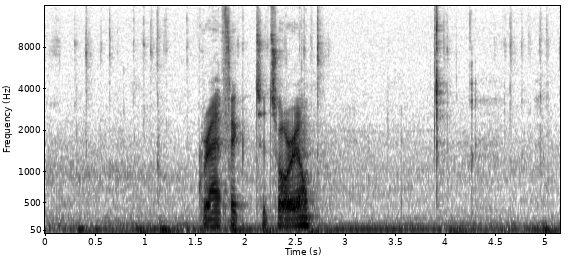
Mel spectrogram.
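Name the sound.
typing on a new computer keyboard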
